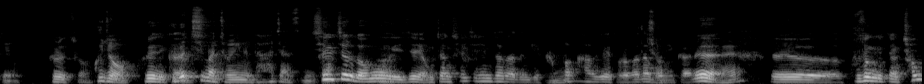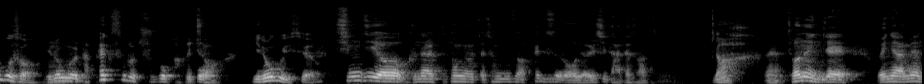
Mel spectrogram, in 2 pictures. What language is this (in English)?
Korean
